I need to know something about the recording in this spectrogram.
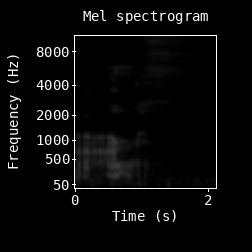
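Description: Only speech: a man's drawn-out "um" in the first second, then faint room tone.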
